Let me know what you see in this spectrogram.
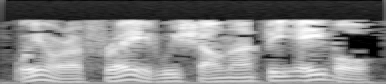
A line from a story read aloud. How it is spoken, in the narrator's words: But they whispered among themselves and said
